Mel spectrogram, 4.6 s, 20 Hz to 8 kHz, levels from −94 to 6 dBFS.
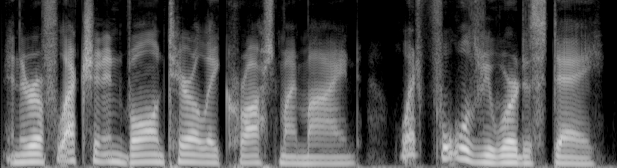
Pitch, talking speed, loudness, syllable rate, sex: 125 Hz, 155 wpm, -19 LUFS, 5.2 syllables/s, male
